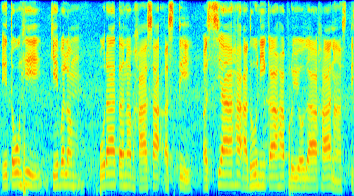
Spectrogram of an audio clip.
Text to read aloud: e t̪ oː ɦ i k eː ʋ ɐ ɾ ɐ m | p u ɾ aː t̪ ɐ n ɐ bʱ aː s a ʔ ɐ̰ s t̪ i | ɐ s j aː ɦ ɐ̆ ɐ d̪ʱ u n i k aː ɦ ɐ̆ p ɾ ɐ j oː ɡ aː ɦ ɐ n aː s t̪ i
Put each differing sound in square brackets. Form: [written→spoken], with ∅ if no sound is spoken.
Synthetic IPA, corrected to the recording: e t̪ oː ɦ i k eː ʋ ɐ [ɾ→l] ɐ m | p u ɾ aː t̪ ɐ n ɐ bʱ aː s a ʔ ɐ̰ s t̪ i | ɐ s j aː ɦ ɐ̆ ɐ d̪ʱ u n i k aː ɦ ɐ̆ p ɾ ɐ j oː ɡ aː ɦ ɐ n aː s t̪ i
